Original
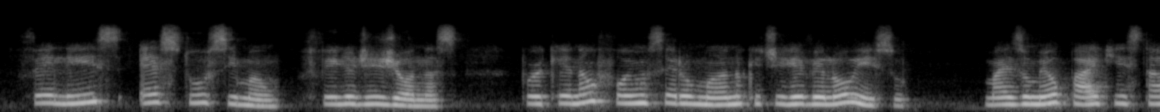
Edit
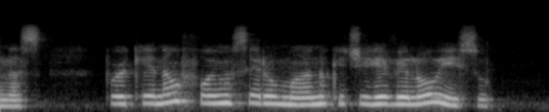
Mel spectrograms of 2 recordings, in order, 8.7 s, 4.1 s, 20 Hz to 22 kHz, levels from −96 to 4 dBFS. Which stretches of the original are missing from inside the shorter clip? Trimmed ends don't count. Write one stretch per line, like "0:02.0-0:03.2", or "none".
none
